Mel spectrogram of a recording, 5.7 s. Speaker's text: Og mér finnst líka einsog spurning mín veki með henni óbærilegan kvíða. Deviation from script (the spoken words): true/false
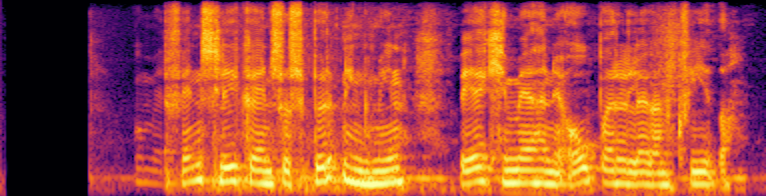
false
